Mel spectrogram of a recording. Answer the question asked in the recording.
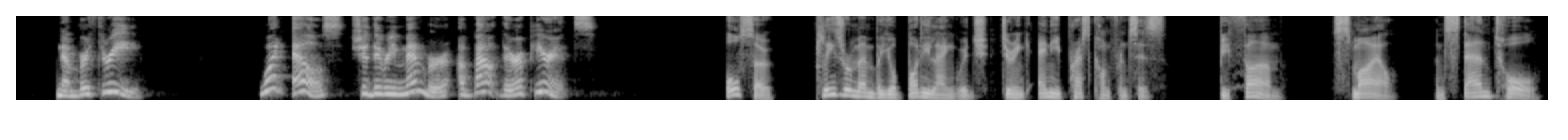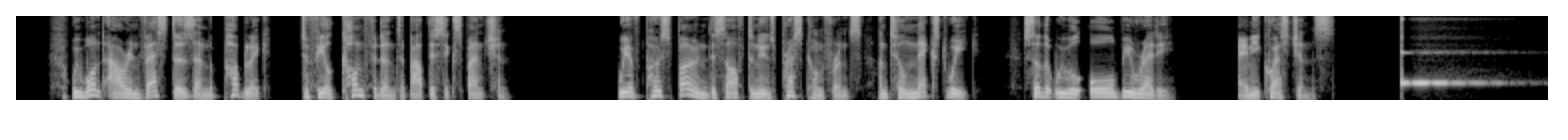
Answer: The answer is their body language.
